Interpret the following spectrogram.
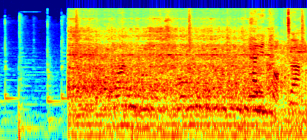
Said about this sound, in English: Helicopter, a helicopter used for vertical takeoff and landing, often used in rescue and transport missions.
